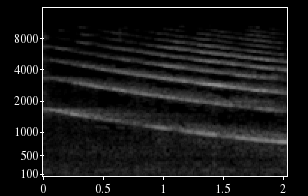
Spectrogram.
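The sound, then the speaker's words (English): An emergency vehicle siren near a police station and a hospital wails as one steady, tonal note with bright overtones, its pitch sliding slowly and evenly downward throughout at a moderate, fairly soft level, with no talking. “shut up, stupid sirens. I apologise, we're right next to the police station and the hospital.”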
